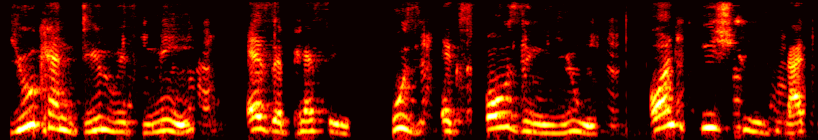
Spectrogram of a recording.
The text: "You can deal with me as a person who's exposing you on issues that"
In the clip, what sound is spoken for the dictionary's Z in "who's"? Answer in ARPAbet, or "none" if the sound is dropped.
Z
